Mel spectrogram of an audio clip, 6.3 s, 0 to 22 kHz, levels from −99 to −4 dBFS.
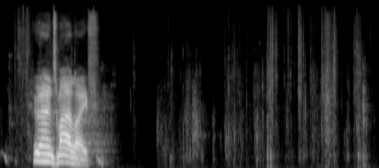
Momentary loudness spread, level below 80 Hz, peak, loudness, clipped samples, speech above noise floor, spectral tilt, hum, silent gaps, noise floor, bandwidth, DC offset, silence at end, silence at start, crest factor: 17 LU; -74 dBFS; -6 dBFS; -21 LUFS; under 0.1%; 61 dB; -6.5 dB/octave; none; none; -81 dBFS; 16.5 kHz; under 0.1%; 4.65 s; 0.55 s; 22 dB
